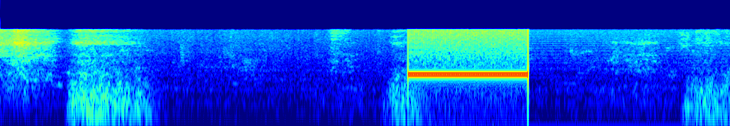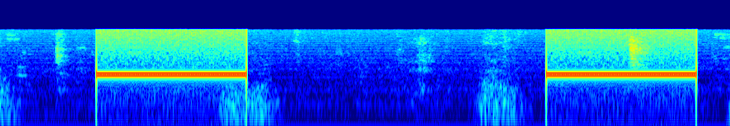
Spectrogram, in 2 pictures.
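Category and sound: signal or alarm, telephone ringing tone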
